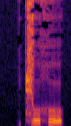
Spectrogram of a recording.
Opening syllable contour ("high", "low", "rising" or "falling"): low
